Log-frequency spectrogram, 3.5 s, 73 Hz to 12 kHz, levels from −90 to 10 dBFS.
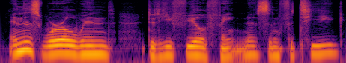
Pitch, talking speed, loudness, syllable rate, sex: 145 Hz, 155 wpm, -17 LUFS, 4.4 syllables/s, male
